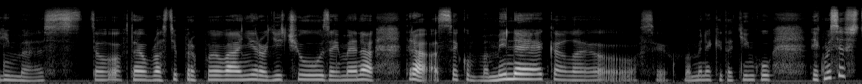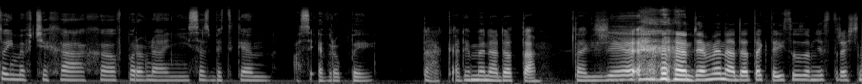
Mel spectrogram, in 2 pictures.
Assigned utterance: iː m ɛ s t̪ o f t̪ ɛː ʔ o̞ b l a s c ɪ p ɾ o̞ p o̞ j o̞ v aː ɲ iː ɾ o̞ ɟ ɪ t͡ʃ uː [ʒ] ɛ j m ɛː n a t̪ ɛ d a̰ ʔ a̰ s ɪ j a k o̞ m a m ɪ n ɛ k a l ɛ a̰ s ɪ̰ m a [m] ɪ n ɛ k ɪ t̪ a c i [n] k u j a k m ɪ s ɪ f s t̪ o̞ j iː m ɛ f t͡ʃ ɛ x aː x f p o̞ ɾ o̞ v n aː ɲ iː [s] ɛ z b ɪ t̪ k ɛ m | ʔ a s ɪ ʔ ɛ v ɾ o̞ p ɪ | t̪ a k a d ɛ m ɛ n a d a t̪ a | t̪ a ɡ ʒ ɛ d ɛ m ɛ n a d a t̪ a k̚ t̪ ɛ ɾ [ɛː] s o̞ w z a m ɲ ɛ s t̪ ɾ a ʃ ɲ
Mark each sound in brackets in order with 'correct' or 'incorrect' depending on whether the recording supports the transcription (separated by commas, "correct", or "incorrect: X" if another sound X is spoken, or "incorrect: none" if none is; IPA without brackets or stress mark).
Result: incorrect: z, correct, incorrect: ŋ, correct, incorrect: iː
